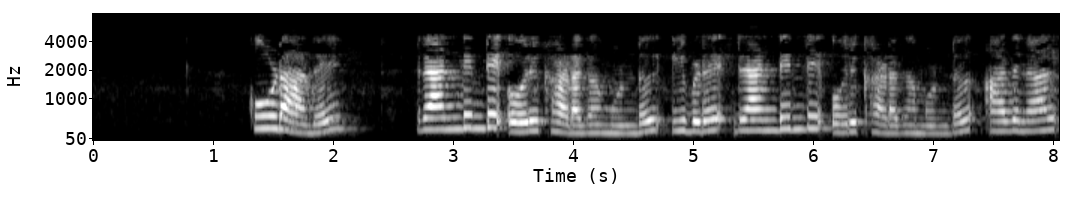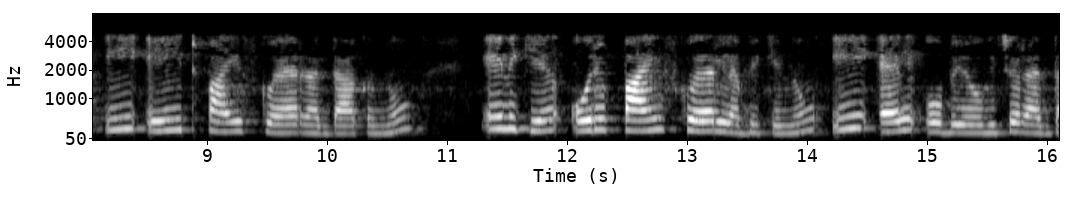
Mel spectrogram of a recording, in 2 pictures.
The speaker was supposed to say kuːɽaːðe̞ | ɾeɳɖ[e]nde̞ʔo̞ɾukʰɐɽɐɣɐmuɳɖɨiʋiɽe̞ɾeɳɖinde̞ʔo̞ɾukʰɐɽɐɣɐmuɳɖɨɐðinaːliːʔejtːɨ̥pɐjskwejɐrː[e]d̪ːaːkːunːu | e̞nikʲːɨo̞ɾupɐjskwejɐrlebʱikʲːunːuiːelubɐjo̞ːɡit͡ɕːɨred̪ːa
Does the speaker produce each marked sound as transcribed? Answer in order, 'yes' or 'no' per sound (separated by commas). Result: no, yes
